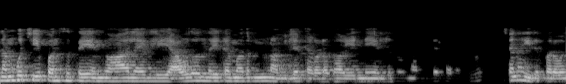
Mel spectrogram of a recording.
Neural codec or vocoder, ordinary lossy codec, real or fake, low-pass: none; AAC, 32 kbps; real; 5.4 kHz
